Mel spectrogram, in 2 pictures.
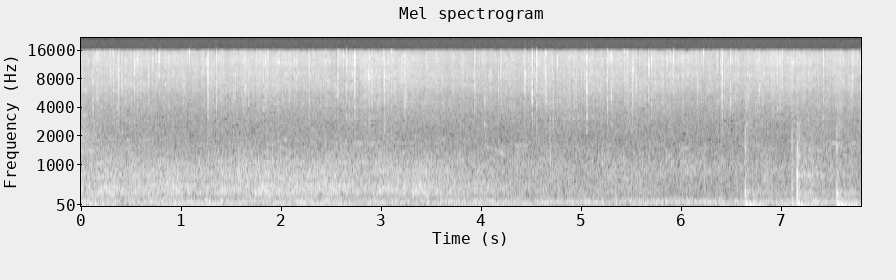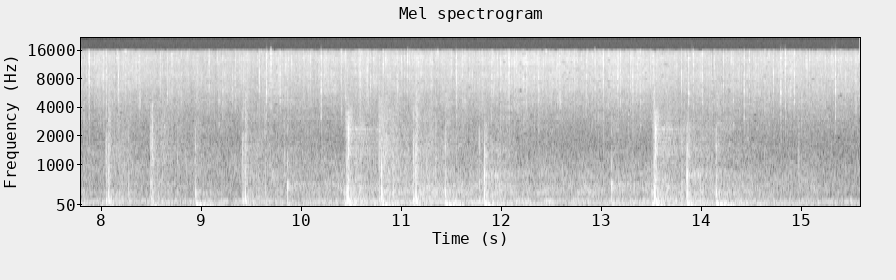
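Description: A torch flame crackles and roars softly.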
